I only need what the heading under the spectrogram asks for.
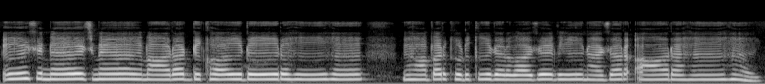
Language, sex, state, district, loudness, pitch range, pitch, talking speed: Hindi, female, Rajasthan, Jaipur, -13 LUFS, 225-240 Hz, 235 Hz, 135 wpm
